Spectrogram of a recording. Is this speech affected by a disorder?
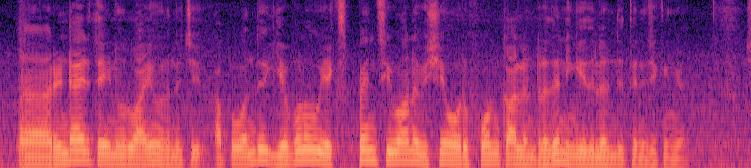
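No.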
